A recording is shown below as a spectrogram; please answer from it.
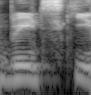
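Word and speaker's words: Breetzke: How do you pronounce this? Britsky? Yeah, I think Matthew Britsky is the way Britsky. you pronounce that.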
